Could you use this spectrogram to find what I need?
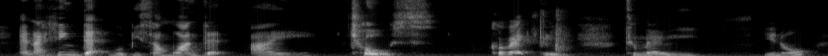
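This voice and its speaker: Speaking in a Singaporean accent, a woman has a medium pitch, a bright, sharp tone, vocal fry and ordinary pitch variation, with big swings in loudness. She goes at a fairly slow pace with long, frequent pauses, on a very clean recording with a silent background. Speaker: teacher. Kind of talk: casual chat.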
